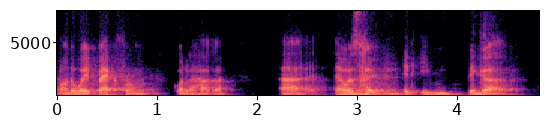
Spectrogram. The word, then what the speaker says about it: Guadalajara: The funny thing is, like this was on the way to Guadalajara, and on the way to Guadalajara, there was already like I think Benny was driving on the highway at night. – I just want to comment on your pronunciation there. That was delightful.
